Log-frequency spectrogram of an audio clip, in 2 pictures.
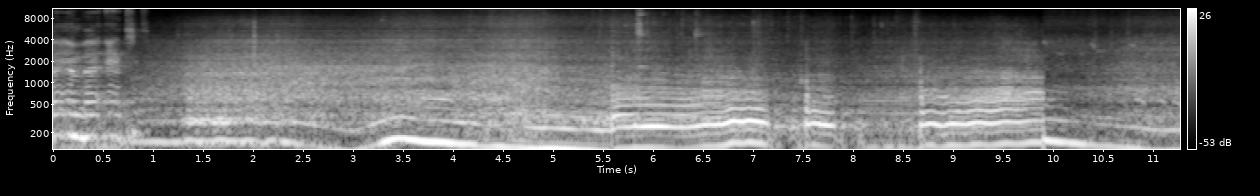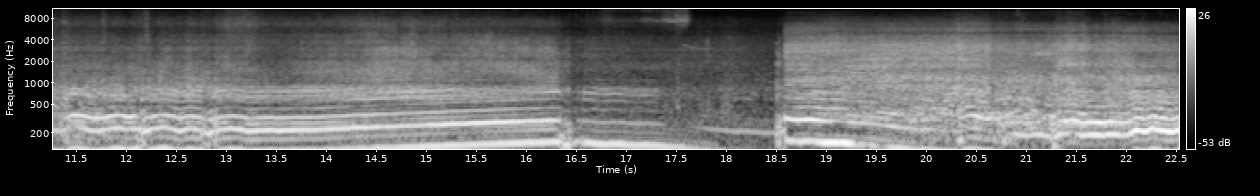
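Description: A rally car engine roars and revs as the car speeds past.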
